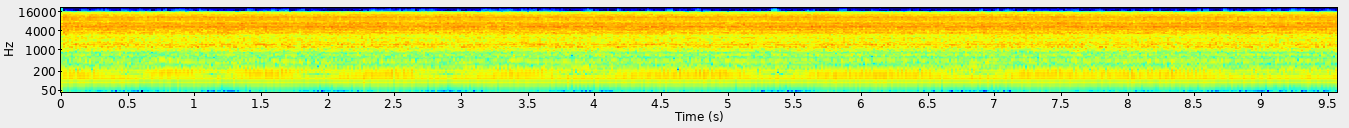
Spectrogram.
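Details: 1990 Honda Civic B20B, warmed up after fitting Crower cams and Skunk2 cam gears: low, lumpy idle with uneven chop and faint steady rub over the exhaust; cam gear bolts touching the valve cover, which also leaks oil.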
